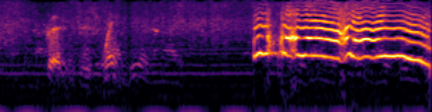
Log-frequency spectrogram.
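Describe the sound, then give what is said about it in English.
A rooster crows in one long, loud, strained call with a wavering, quavering pitch, following a couple of a few seconds of quieter, brief vocal sounds over a low hum. “Crows wonderfully, you know.”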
